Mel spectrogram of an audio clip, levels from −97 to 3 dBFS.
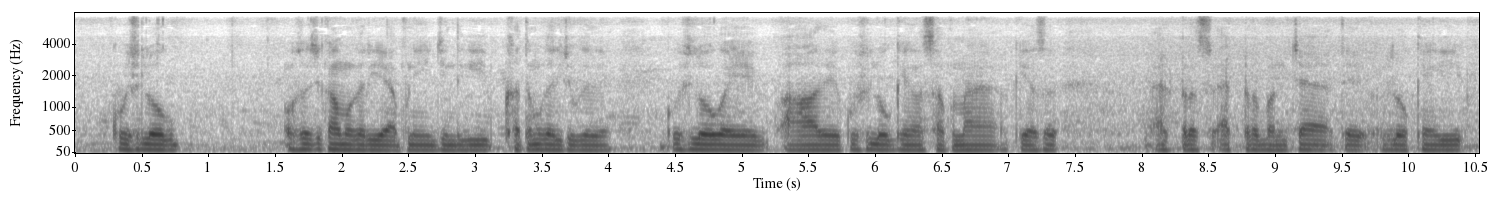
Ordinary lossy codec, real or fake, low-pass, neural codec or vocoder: MP3, 48 kbps; real; 7.2 kHz; none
